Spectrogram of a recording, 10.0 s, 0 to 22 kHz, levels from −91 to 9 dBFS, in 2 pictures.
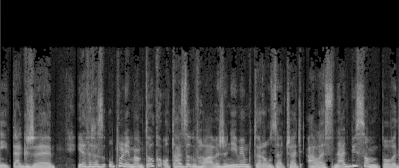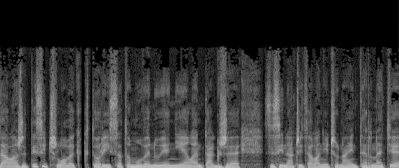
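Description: Speech runs throughout with grainy, signal-following distortion on quieter passages and noise roughly 40 dB below the signal, consistent with 8-bit rounding, likely low bit depth without dither.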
